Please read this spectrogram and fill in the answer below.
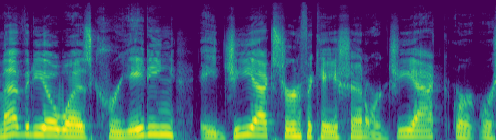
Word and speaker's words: GIAC: And that video was creating a GKX certification or GC or or SANS index.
